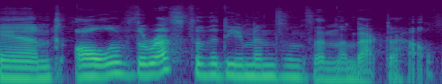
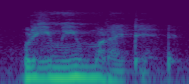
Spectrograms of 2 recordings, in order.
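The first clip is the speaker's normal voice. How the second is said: whispered, much softer, retold evasion; mock whisper; 2 semitones lower, 10 dB quieter, faster than usual. Confronted uncle answering in a retold whisper. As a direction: hush it as a cornered man. Abuser confronted, feigning innocence.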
